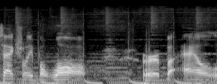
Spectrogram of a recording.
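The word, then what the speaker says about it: Baal: longer call me and uh it's actually balal or Bal how do you say it Bal thank you okay yeah so it's Bal and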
